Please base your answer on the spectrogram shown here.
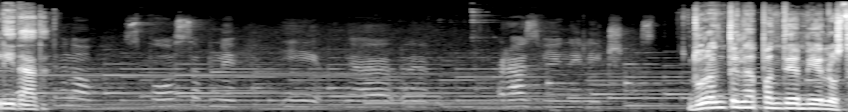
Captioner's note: Hablando idioma extranjero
